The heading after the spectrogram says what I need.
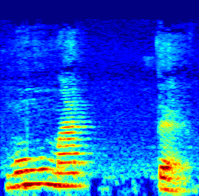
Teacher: Di lafadz mumaddadah itu ada tasydid pada huruf dal, maka mad kita tahan. Kalau ada huruf yang bertasydid, maka bacaannya seolah-olah suaranya ditekan dan ditahan selama 2 ketukan juga ya. Mumadda, baru kemudian da.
